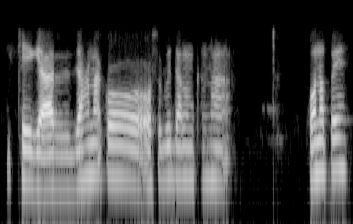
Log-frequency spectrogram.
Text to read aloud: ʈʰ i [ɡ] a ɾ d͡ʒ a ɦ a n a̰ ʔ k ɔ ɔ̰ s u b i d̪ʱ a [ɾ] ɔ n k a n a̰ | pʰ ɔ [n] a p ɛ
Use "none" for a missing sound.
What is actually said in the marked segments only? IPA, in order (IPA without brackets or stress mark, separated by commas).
k, l, n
